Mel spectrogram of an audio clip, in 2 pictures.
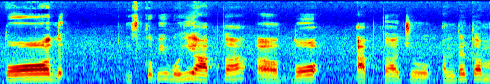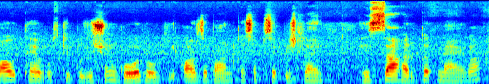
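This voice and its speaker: Woman teacher slowly drilling letter sounds. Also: on the low side, steady tone, darkish tone, a little hiss or hum. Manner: slow drawn-out drilling of syllables, then brief explanations. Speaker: Quran reading teacher. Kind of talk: recited letter-sound lesson.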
